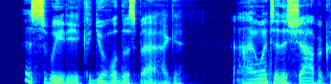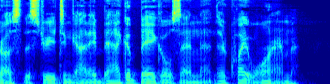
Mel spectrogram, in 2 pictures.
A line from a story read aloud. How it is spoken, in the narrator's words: my mother said hastily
